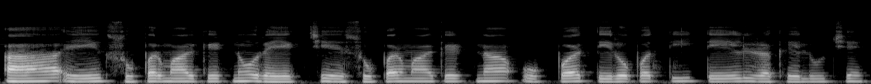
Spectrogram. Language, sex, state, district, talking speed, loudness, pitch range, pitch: Gujarati, male, Gujarat, Valsad, 105 wpm, -21 LUFS, 135-145 Hz, 140 Hz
